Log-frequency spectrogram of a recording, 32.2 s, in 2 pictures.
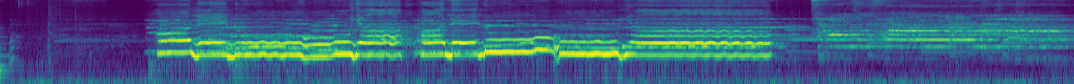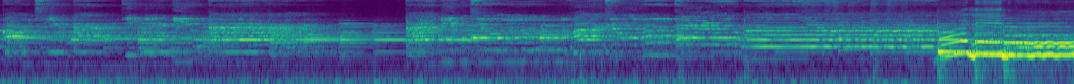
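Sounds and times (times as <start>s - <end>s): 
music: 0.8s - 32.2s.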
